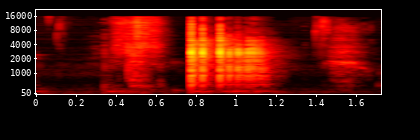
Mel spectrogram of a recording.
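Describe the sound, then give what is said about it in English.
A hard plastic twenty-sided die clatters across a tabletop in a quick burst of bright, rattling clicks and bounces, preceded by a soft shuffle and trailing off into a faint final tumble, landing on a natural 20. “That's a natural 20 up in this piece.”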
